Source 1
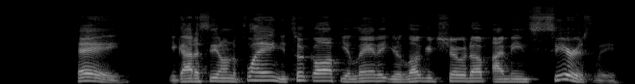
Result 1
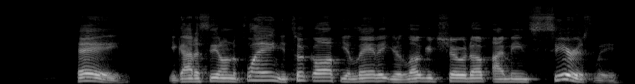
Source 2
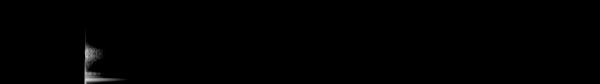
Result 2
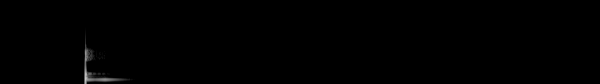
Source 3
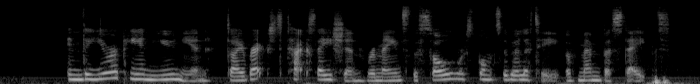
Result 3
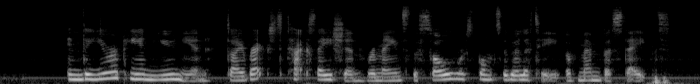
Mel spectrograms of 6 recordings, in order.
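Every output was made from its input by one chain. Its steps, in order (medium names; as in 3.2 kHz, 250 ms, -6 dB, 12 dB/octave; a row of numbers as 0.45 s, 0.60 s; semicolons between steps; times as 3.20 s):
inverted gate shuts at -12 dBFS, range -26 dB; small resonant body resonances 290/450/1200 Hz, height 14 dB, ringing for 35 ms; normalise loudness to -27 LUFS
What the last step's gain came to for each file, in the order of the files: -1.5 dB, +0.5 dB, -3.5 dB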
